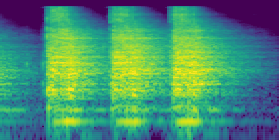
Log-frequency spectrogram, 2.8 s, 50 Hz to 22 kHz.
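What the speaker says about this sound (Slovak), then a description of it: "Silu môžeš znásobiť opakovaným stlačením, razový uťahovák sa znova automaticky vypne" Milwaukee M12 12V cordless impact wrench (FCIWF12G3) tightening a fastener: three close, loud bursts of rapid mechanical hammering, each cutting off abruptly as the tool automatically stops, with short pauses between.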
